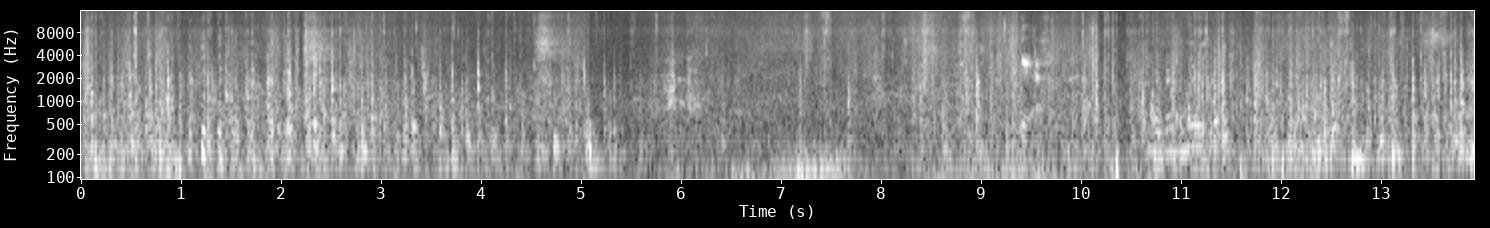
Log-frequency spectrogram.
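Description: Small goats' hooves clatter on a wooden deck.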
